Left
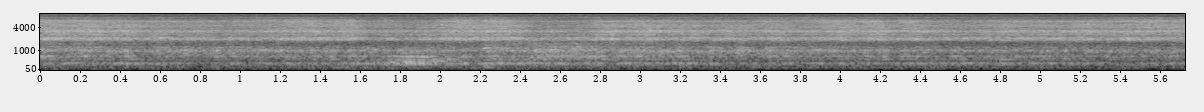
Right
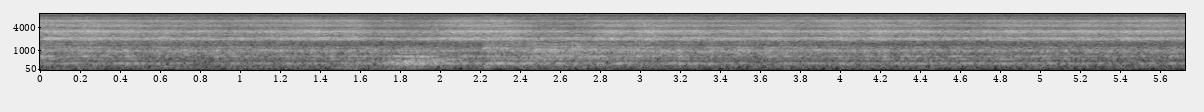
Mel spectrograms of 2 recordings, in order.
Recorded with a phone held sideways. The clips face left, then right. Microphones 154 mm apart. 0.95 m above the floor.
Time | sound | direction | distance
0.0 | an insect | 80° left | 4.5 m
